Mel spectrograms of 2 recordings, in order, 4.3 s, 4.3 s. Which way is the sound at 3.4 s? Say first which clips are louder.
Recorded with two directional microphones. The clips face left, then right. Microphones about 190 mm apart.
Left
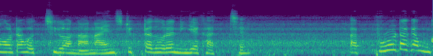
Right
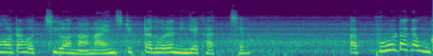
Right 4 dB; 50° right (ahead or behind).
